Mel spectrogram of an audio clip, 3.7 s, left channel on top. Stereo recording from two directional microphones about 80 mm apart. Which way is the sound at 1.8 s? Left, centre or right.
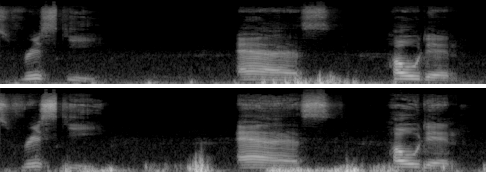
Right.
